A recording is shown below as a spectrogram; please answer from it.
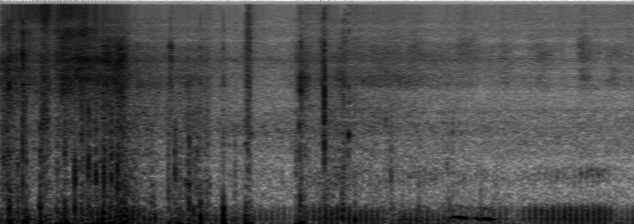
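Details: Indoor domestic cat, just woken from sleep and waiting to be fed, purrs in a low, steady rumbling pulse that runs almost without a break. A woman's soft voice is faintly heard now and then.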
